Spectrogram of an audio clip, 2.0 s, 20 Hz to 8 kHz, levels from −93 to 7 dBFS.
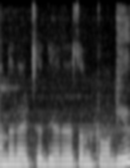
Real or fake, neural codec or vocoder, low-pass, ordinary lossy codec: real; none; none; none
